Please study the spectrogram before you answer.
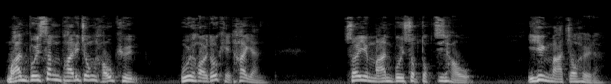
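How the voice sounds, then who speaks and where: An actor with a Hong Kong Cantonese accent playing an earnest, respectful young swordsman in a radio drama, excitable and polite. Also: fairly high pitch, brisk, slightly rough. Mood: respectful, puzzled.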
